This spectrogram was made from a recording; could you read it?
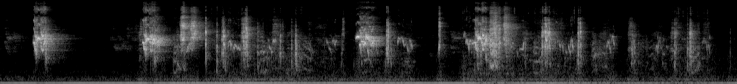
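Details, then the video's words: Happy budgerigars chirping while playing with a new toy, a flock of pets giving bright, scratchy chirps in irregular bursts roughly every second, with soft chatter between louder notes. "Happy budgies chirping for lonely birds, singing, playing with a new toy"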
